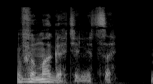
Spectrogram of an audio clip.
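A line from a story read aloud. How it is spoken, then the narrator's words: Good-natured grumble. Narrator (Russian): беззлобно проворчал кавалер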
